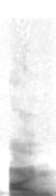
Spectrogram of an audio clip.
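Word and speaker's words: I'm: আইম। কি? আইম। উচ্চারণটা কী হবে? আইম, নট আম।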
